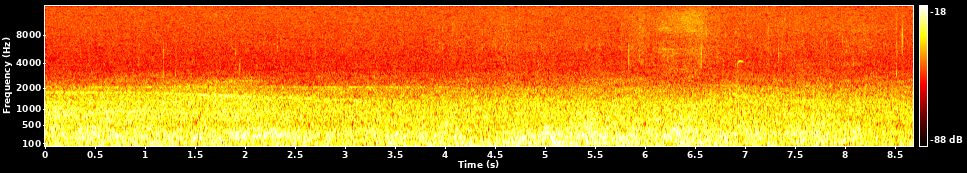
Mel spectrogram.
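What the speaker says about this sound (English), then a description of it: "that's the audio of the 777 to Johannesburg" A Boeing 777 airliner departs Schiphol for Johannesburg, a steady distant roar of jet engines blended with wind rumble, holding an even level throughout with no voices.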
